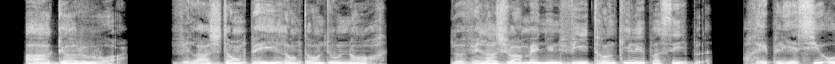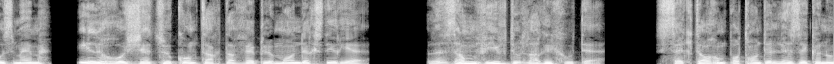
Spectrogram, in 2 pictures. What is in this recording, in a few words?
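African French, male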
